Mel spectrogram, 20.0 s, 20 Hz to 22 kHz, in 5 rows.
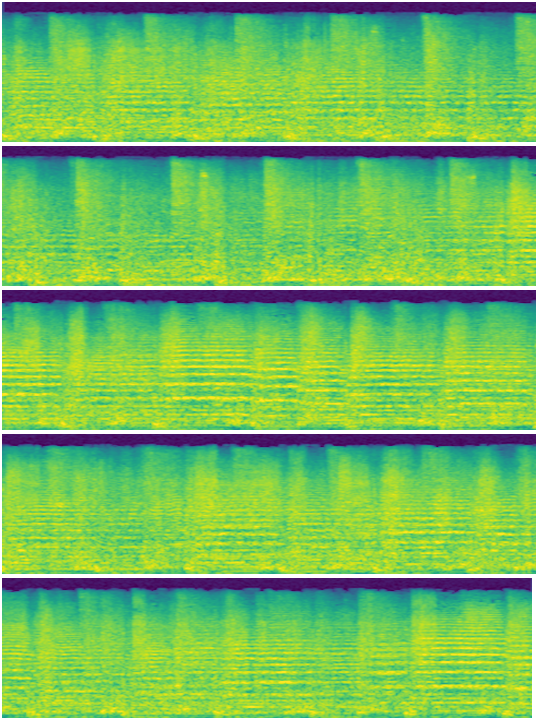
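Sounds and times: brass band playing slow piece: 0:00.0 - 0:20.0.

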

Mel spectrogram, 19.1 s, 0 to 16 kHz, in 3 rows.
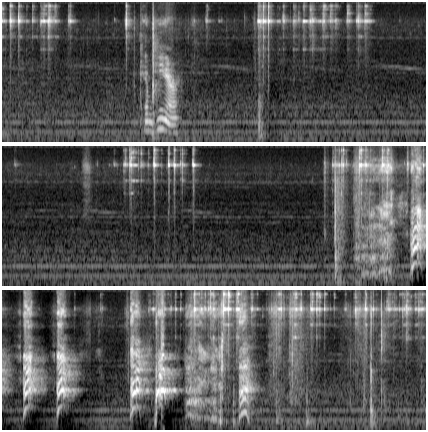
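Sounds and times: small dog barking: 0:12.5 - 0:14.0, 0:14.6 - 0:16.6.

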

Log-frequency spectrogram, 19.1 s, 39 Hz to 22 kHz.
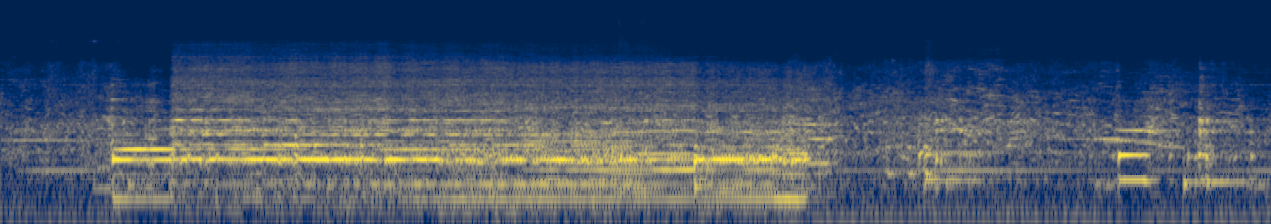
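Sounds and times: distorted electric guitars: 0:01.5 - 0:12.8, 0:13.6 - 0:14.7, 0:16.6 - 0:19.0.

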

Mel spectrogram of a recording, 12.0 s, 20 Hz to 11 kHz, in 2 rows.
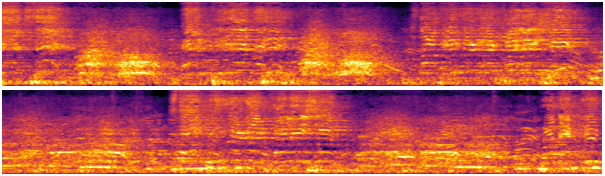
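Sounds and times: crowd noise: 0:00.0 - 0:12.0
crowd shouting slogans: 0:00.2 - 0:04.1, 0:05.1 - 0:08.3, 0:09.3 - 0:12.0.

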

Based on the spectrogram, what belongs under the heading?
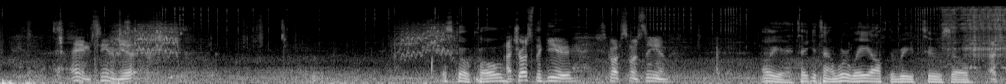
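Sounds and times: wind: 0:00.0 - 0:10.0
fishing reel ticking: 0:00.9 - 0:07.7, 0:08.6 - 0:10.0.

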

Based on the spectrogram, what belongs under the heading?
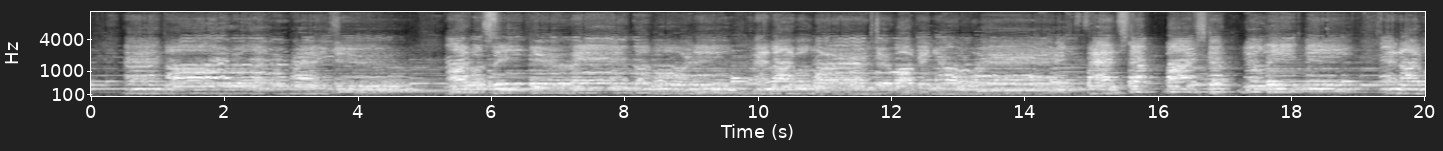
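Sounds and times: mixed choir singing: 0:00.0 - 0:20.0.

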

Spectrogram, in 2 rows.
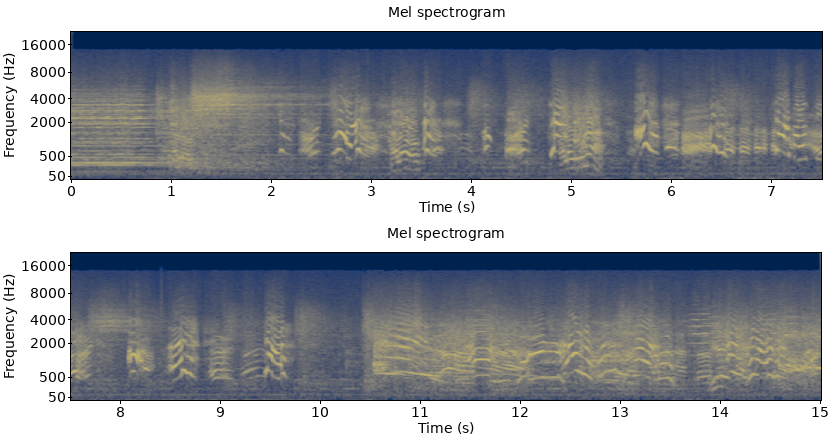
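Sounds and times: man talking animatedly: 0:02.9 - 0:05.5.

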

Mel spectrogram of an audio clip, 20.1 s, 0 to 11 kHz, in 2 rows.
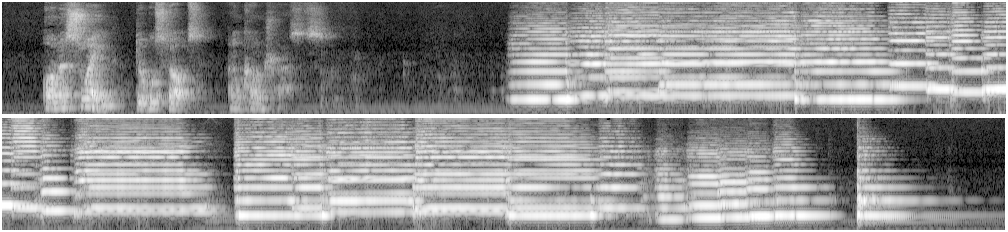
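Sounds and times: solo violin playing double stops: 0:05.0 - 0:19.8.

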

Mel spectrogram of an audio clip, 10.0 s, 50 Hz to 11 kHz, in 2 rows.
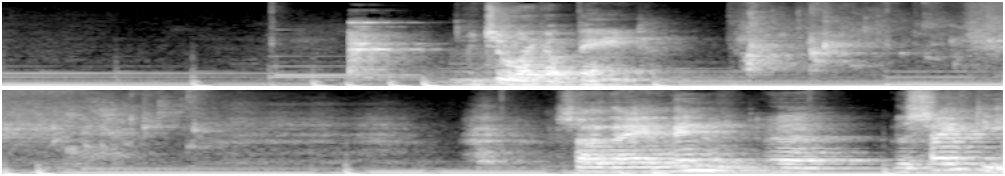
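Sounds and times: background music: 0:00.0 - 0:10.0
water running from a tap: 0:03.6 - 0:06.2.

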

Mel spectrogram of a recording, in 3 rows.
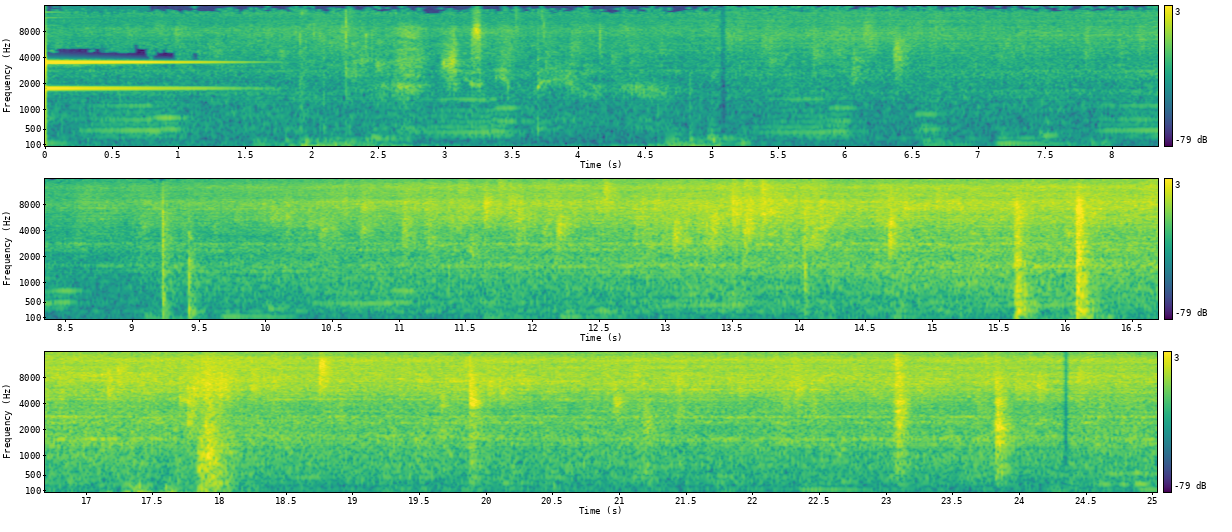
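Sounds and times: shower running: 0:04.2 - 0:25.0.

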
